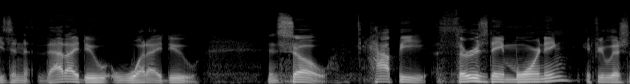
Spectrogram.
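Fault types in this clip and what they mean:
Nothing to list here, as no technical faults turn up anywhere in this speech recording.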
